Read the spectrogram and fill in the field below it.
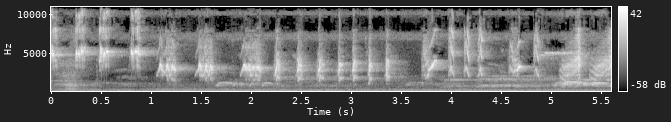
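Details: A young long-tailed shrike from the forest sings vigorously, mixing high whistled notes, harsh scratchy squawks and short clipped chips in quick varied phrases, with a few lower warbled notes between.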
